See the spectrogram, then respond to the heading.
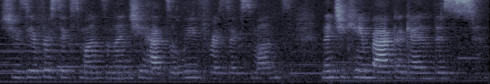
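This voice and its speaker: A woman's voice: medium pitch, flat delivery, moderate pace, music in the background. A teenage girl with an American accent talking casually in an interview, full of "like". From United States. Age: teens. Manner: chatty, lots of "like". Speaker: student interviewee. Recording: echoey room, mic off at a distance.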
